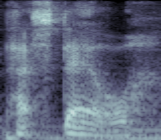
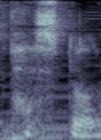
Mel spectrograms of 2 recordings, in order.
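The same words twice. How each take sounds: First: The word has a non-British pronunciation. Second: The word has the British pronunciation. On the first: Someone else said it should be this way. "Surely it should be pastel" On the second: This is how the speaker normally says it. "that's how we pronounce it in the U K"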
